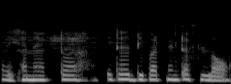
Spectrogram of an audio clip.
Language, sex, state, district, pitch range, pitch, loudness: Bengali, female, West Bengal, Kolkata, 205-220 Hz, 215 Hz, -31 LUFS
